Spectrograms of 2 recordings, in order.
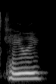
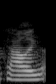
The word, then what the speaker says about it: Cali: your relationship yeah so my name is Kaylee or Callie I answer to both it's spelled weird um I run a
